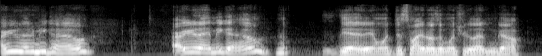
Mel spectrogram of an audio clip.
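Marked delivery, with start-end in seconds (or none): 0.0-2.7 put-on woman's voice, pitched very high. Acting out a person who misses the listener: imitating a woman's voice. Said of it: "I say it like a woman".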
